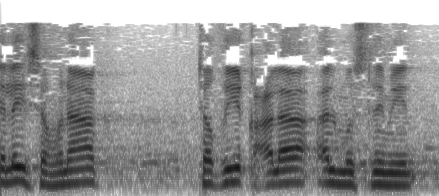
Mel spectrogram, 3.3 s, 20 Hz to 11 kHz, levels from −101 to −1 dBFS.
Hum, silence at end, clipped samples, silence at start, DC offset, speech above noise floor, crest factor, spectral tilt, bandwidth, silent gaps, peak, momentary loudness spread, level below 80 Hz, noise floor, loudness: none; 0 s; under 0.1%; 0 s; under 0.1%; 20 dB; 14 dB; -4.5 dB/octave; 8 kHz; none; -4 dBFS; 21 LU; -64 dBFS; -38 dBFS; -18 LUFS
